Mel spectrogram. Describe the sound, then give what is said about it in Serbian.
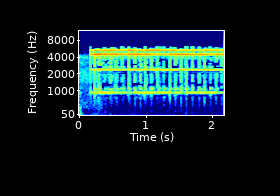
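School bell ringing for the start of class: a high, rapidly pulsing electric ring that starts abruptly and holds steady and loud for about two seconds. “Zvonilo je za početak časa.”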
